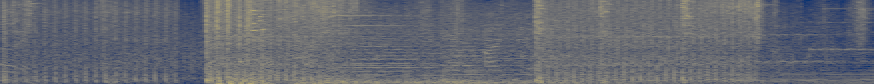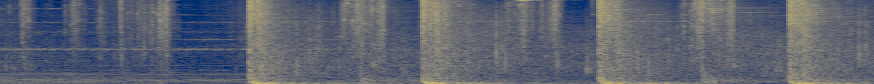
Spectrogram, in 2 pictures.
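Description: Gunfire in the Apex Legends video game, bursts of rapid automatic shots and sharp single cracks, loud and close, with pauses between volleys and faint voices underneath.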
